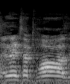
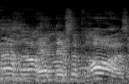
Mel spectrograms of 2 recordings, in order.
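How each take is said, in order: First: Said in the usual way. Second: Slow, loud, laughing through it. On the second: Real, not acted. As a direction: drag it out while cracking up.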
